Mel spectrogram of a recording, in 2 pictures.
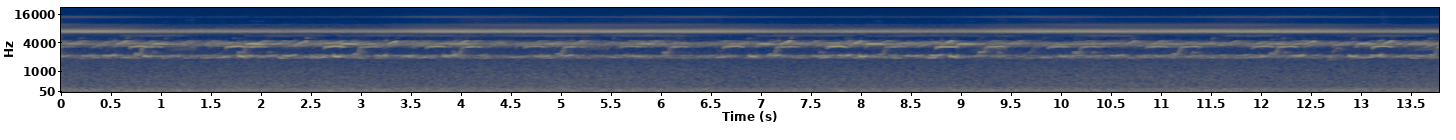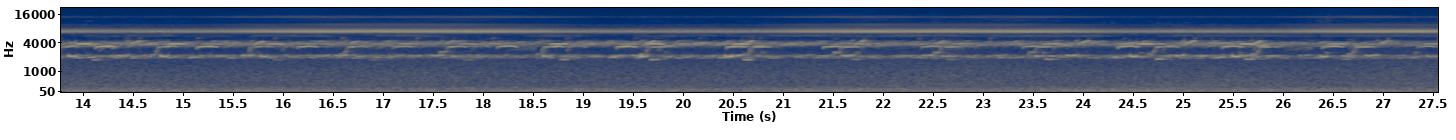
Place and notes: Close to Anse des Rochers, Saint-François, Guadeloupe - Guadeloupe island insects & frogs at night
Various sounds from insects and frogs at night, some of them sounding electronic or strident. Typical of the Guadeloupe island night ambiances.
